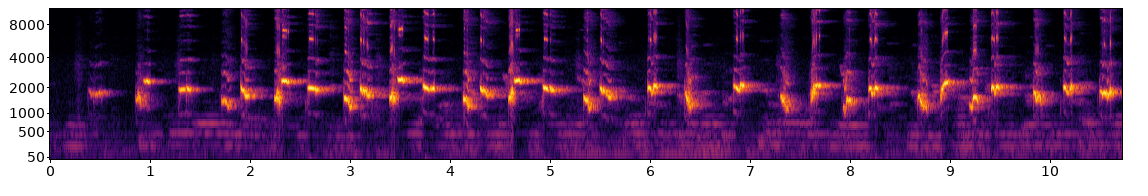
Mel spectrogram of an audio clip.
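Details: Yellow-vented bulbul in long continuous song, played as a lure to prompt bulbuls to answer: steady stream of liquid, bubbling whistled notes repeated without pause, with a faint low hum beneath.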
